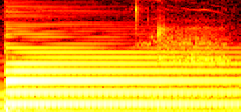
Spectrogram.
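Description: A single open low E string plucked on a guitar, ringing out alone and close, slowly fading over about a second.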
